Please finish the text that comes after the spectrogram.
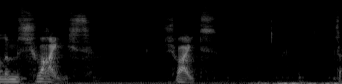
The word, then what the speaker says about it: Schweiz: he's saying in germany to call them schweiz schweitz that's how you pronounce it what do you have english football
